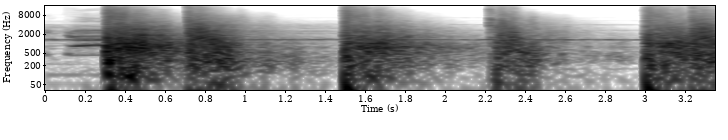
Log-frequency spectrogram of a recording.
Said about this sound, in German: Da draußen wird geschossen.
